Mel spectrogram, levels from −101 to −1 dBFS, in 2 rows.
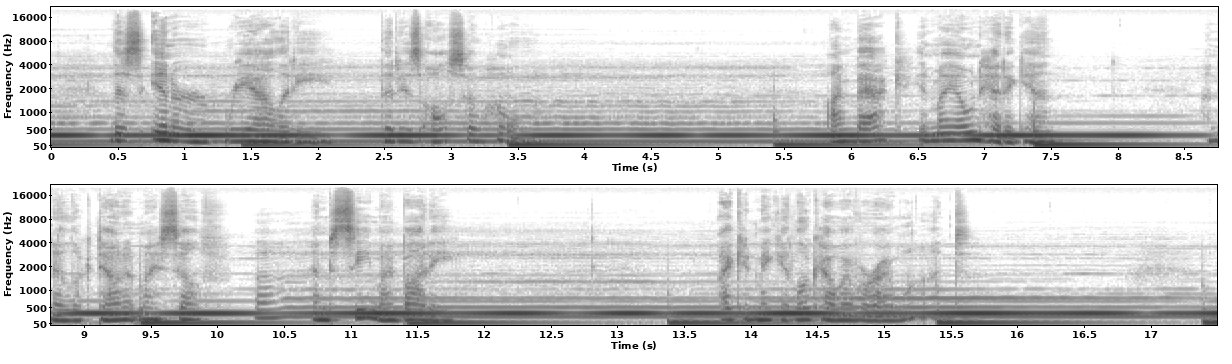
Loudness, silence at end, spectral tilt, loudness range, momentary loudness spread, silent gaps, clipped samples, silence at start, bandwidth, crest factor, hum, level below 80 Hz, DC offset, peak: -33 LUFS; 0 s; -7 dB/octave; 2 LU; 8 LU; none; under 0.1%; 0 s; 17 kHz; 16 dB; none; -46 dBFS; under 0.1%; -16 dBFS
